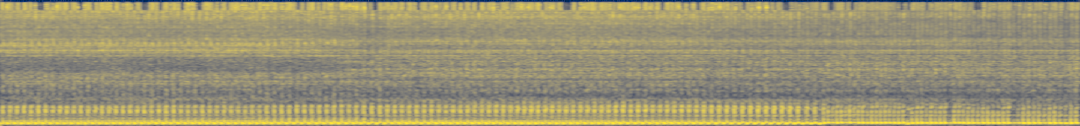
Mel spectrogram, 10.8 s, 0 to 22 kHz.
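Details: Welsh Pit Bike WPB 170 Detroit, unstarted for over a year, fresh fuel, choke on, primed and kicked, stone cold: lumpy but steady single-cylinder thump of about three beats a second that holds, fired up easily. Normal cold idle.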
